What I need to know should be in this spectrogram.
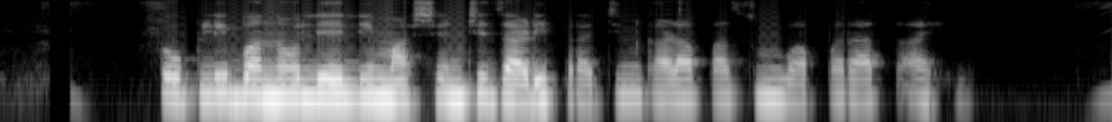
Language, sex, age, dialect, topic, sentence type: Marathi, female, 25-30, Varhadi, agriculture, statement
